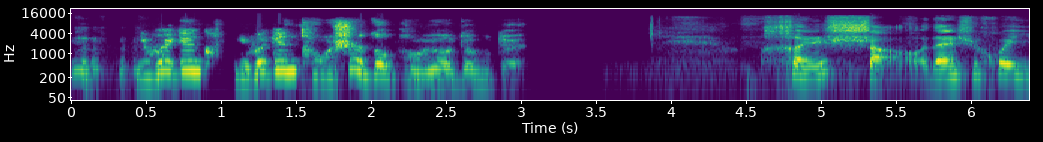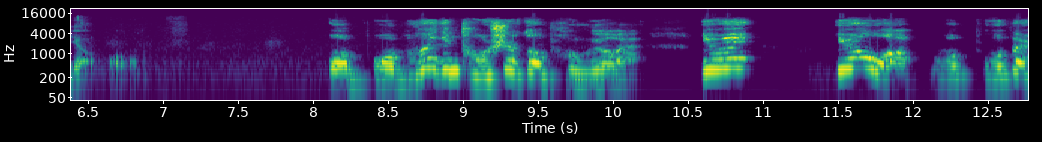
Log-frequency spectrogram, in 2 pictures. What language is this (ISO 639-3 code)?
zho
